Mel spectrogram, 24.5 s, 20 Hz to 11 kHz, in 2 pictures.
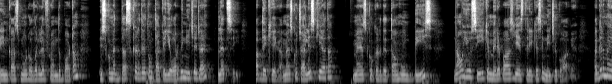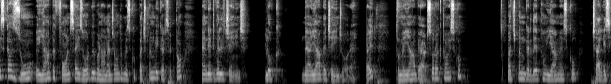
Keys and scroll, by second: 2.9 KP_1, 3.0 KP_0, 6.6 BackSpace, 8.5 KP_2, 8.6 KP_0, 15.1 KP_5, 15.2 KP_5, 17.5 space, 18.5 BackSpace, 20.2 KP_0, 24.1 KP_4, 24.3 KP_0.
